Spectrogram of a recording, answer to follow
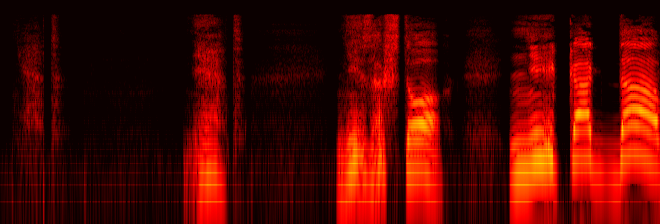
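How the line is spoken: Hoarse, choked exclamation. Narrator (Russian): восклицал он хриплым, задушаемым голосом

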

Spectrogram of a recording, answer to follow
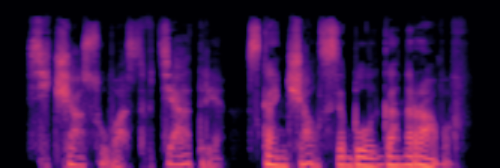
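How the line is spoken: Whisper. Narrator (Russian): один из генералов прошептал

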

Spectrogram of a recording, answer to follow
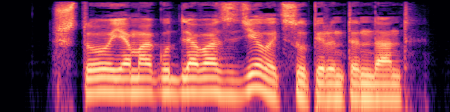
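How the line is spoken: Plain. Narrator (Russian): спросил Яга

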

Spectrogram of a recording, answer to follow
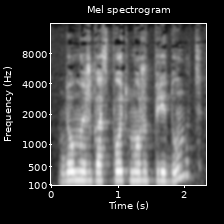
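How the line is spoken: Calmer question. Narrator (Russian): более спокойно спросила Бри

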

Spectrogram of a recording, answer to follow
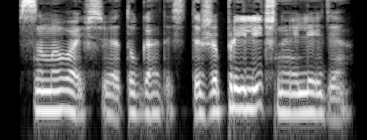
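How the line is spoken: Growled. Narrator (Russian): рычал

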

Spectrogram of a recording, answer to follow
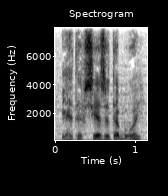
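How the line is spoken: Quiet question. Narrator (Russian): тихо спросил я у Гиры

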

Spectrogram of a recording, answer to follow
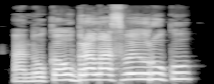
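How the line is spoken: Bestial snarling growl. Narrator (Russian): прорычал, демонстрируя звериный оскал

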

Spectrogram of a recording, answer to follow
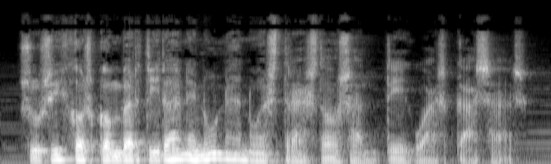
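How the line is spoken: Plain. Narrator (Spanish): dijo

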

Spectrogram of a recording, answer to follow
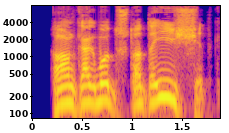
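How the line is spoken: Shout. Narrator (Russian): крикнул

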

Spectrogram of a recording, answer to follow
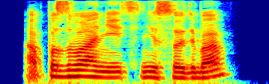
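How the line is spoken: Mocking question. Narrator (Russian): насмешливо уточнил Ваня

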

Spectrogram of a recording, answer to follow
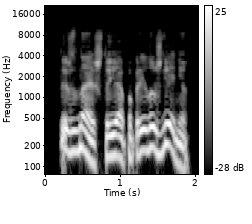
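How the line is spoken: Frightened babbling. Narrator (Russian): залепетал Гаврила

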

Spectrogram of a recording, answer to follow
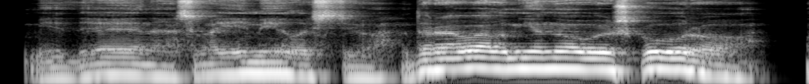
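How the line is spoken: Hoarse voice. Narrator (Russian): очень знакомый хриплый голос

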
